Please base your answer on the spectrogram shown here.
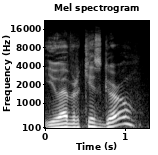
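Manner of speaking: fake foreign accent with broken English. Retelling meeting Sabrina, quoting her question to him: imitating Sabrina's broken accent. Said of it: "I'm actually doing the fake accent".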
